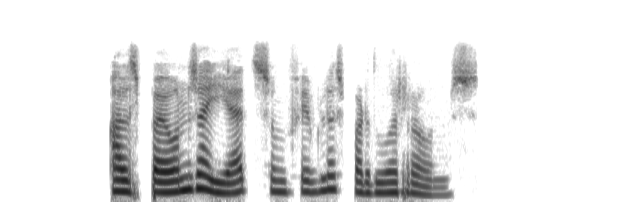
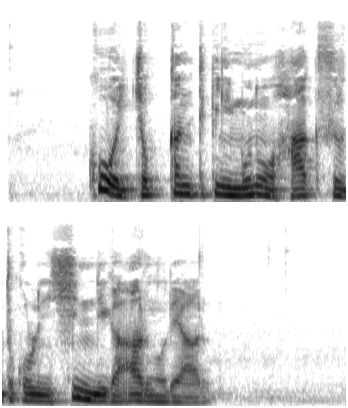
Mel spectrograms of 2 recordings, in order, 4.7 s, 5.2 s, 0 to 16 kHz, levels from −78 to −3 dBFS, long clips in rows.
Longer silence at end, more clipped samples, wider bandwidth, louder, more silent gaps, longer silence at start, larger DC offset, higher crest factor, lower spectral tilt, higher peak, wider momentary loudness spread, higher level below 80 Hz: about the same, 1.1 s vs 1.05 s; neither; second, 7.4 kHz vs 10.5 kHz; second, -20 LUFS vs -16 LUFS; first, 1.05-1.11 s, 2.58-2.63 s vs none; first, 0.8 s vs 0.65 s; neither; about the same, 20 dB vs 16 dB; about the same, -6.5 dB/octave vs -7 dB/octave; about the same, -2 dBFS vs -2 dBFS; about the same, 11 LU vs 9 LU; second, -58 dBFS vs -44 dBFS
